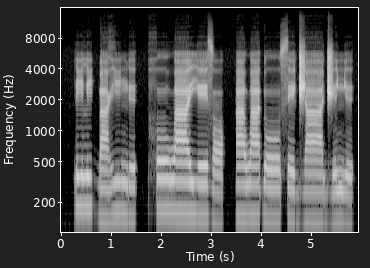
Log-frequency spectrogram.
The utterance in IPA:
ɾi˦li˦ ɡ͡ba˨ɣi˦ŋɪ˦ | hoː˦waː˦ jeː˦zɔ˨ | a˦wa˦ɗoː˨ se˨ d͡ʒaː˨ d͡ʒɪ˨˦ɲɪ˨

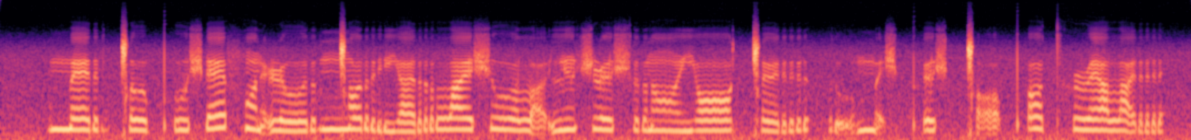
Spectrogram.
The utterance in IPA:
mɛr ǀʊːpʼuʃɾɛː fɔ̃ɾə̰ɭʊːrŋ͡ǀɔr jɐrlˠɛːʃ uːlˠə̰lʲũʃ ɭøʃrɔ̃ːjɔːǀør | ɾṵmɛ̰ʃ pʼøʃǀɔ̰pʼɔ tʰɹɛlˠɛr

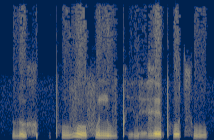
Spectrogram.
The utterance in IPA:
ðʊx | pʰuv ofʊnuv pʰe̤ðɛ̤ɣɛ pʰot͡sʰu

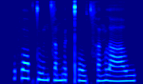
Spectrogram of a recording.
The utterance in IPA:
fɔː˥k̚ t̪uː˨n t͡sɐ˨˧mwɵ˧t̚ pʰo˨wt͡sʰɐ˨˥ŋ laː˨˧w

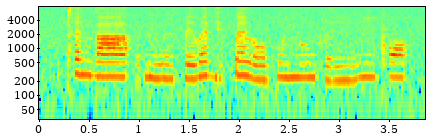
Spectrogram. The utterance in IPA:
tʰɛ˦ŋɡaː˦ | ɓĩ˨vũ˨ k͡pe˨βɛ˦ɡi˨˦k͡pɛ˦ loː˨kʷiː˦ ɲuː˦mfɪ˨ɣiː˨ βiː˦pʰɔ˦

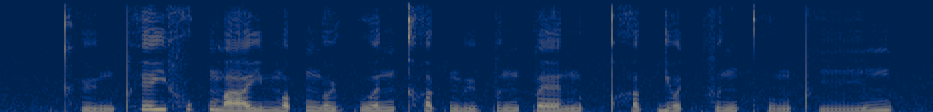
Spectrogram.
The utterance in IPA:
kʰyː˨˩ŋpʰe˥jfʊ˥k̚ maː˨˧jmɐ˨˥p̚ ŋɵ˨˧ɥkʷɛː˨˧ŋ kʰɐ˨k̚myː˨˩ pɪ˨˧ŋ pɛː˨n̪ʊ˧k̚ pʰɐ˨k̚ jɵ˧t̚ fɪ˧ŋ kʷʰɐ˨ŋ pʰiː˨˥m

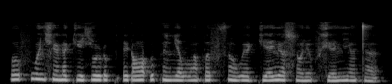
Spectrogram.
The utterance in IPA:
ofwulʲ xʲɛ̃ɽəkʲɛ çuɽukʔi ɽɔʔu kə̃ʎɛwlˠə̃pəf sõwø kʲɛlʲɔ ɬõɾʲũfxʲəlʲ jə̃tœ̃

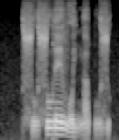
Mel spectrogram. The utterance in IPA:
su˩su˥ ɾe˥ vo˥jŋa˧pu˧z

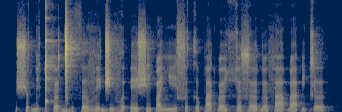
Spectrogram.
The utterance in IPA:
ʃœɡ͡beǃʰœ ɡ͡ǀiθə ved͡ʒivəʔe ʃiɓaʎi səkəpak͡pœ çœzœ ɗœfa ɓaʔicə

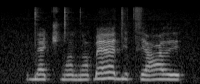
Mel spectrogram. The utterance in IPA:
dæt͡ʃdˤə̃dˤə̃ɓæ dit͡seʕəɪ̯

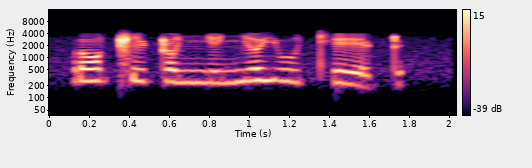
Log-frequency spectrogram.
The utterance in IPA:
ɾɔǁiʈɔ ɲeɲəju cʰeʈ

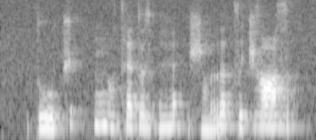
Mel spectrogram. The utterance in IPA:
tu˨t͡ʃ | ŋɑ̤˦tʰɛ˧tɵ˨zʔɛ̤˦ | ʃɑ̤˨rə˦t͡sɯ˧t͡ʃɣɑ˦z

